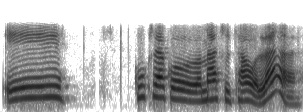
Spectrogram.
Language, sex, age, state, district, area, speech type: Nepali, female, 60+, West Bengal, Kalimpong, rural, conversation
